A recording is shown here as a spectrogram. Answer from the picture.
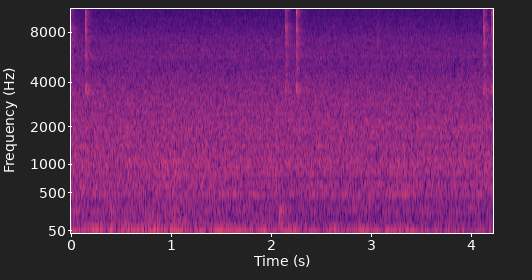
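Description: Steady hiss of room tone with a few faint clicks from computer input as tool numbers are edited: one at the start and a quick pair about two seconds in.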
